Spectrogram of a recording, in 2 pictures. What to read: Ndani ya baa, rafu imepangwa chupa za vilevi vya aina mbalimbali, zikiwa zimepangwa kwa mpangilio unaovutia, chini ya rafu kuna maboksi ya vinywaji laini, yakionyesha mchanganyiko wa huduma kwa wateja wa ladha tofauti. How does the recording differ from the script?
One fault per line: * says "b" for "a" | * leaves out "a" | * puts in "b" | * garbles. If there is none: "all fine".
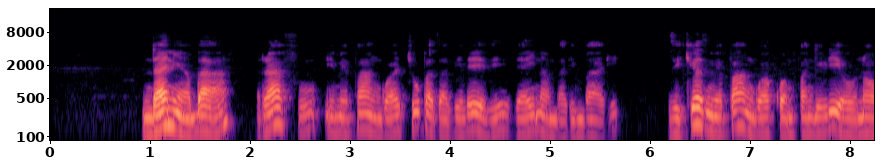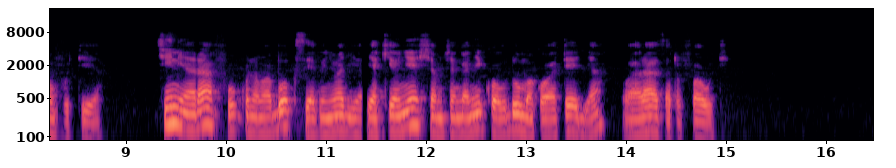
* leaves out "laini"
